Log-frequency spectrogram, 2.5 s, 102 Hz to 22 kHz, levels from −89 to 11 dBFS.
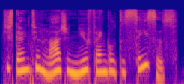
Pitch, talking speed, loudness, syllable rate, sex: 240 Hz, 220 wpm, -17 LUFS, 6.1 syllables/s, female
